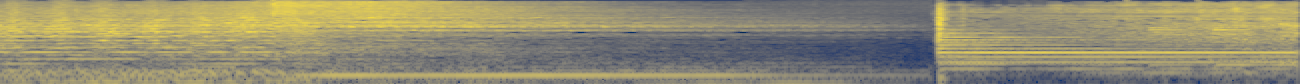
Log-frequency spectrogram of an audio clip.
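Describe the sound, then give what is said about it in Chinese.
The great bell of a clock tower in London chimes in deep, ringing tones that sustain and slowly fade. A second loud stroke lands near the end and rings on with rich, lingering overtones. “大本钟的钟声记载着时间的流逝”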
